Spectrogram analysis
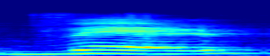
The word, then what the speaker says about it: where: H is not pronounced when it comes after W. Some speakers whisper the H before the W. Let's look at the examples. What, when, where, whether, why.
